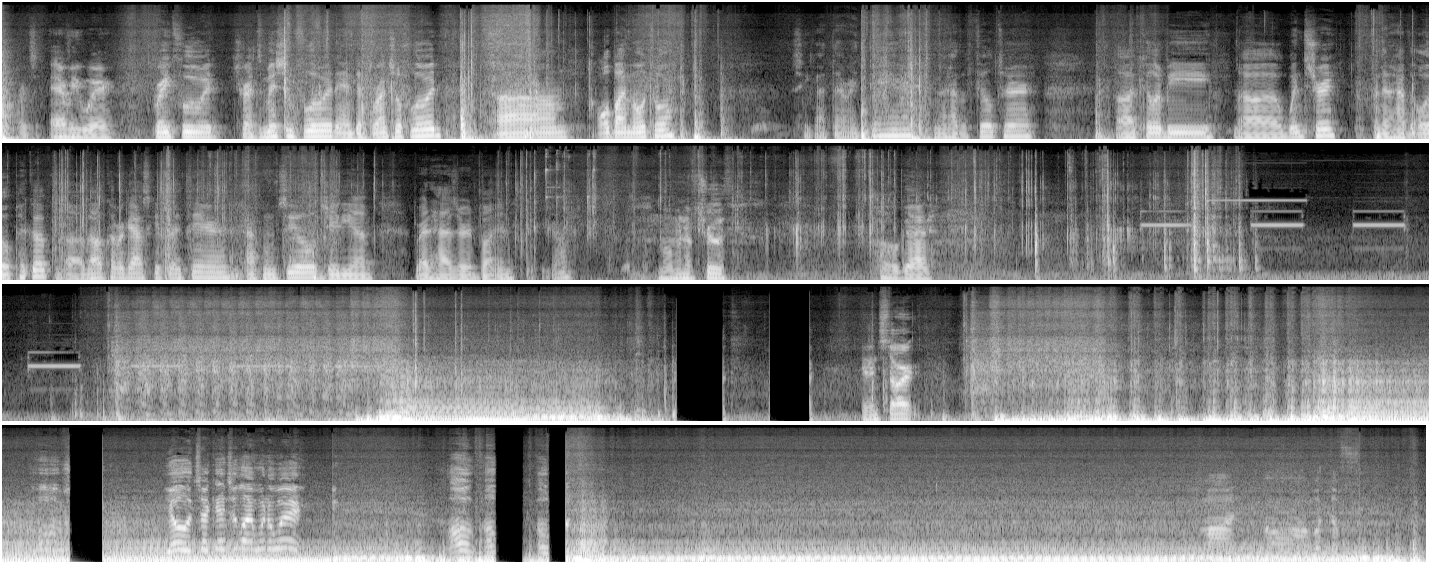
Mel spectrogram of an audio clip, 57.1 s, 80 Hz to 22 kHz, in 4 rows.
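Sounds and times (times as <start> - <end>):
car warning chime beeping: 25.7 - 30.0
car engine cranking on starter: 29.6 - 33.8, 38.2 - 40.8.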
